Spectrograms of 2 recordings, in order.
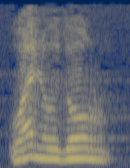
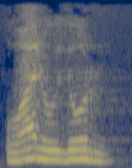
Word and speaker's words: ونذر: كما نطقنا، وهناك كلمة ونذر في سورة القمر في ستة مواضع، قال العلماء يجوز تفخيم الراء ويجوز ترقيقها عند الوقف عليها، التفخيم هكذا ونذر والترقيق هكذا ونذر. وقد اختاروا الترقيق لكننا نختار التفخيم عند الوقف هكذا ونذر.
